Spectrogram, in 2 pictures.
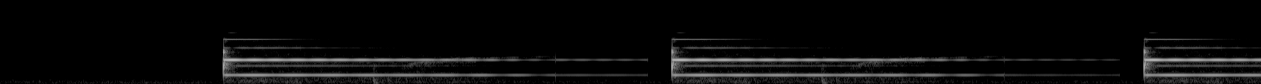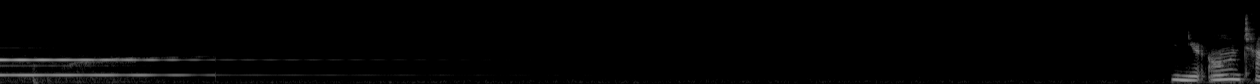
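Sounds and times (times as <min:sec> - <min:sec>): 
meditation bell ringing: 0:02.2 - 0:19.3
speech: 0:24.4 - 0:25.1.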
